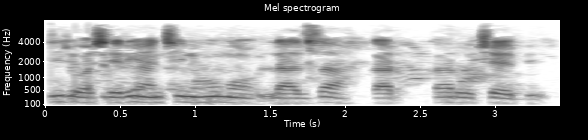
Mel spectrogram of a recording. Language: Swahili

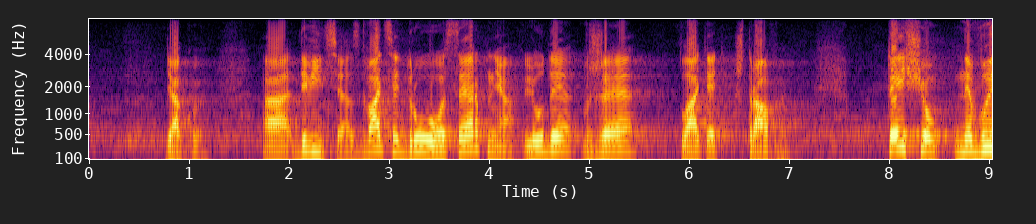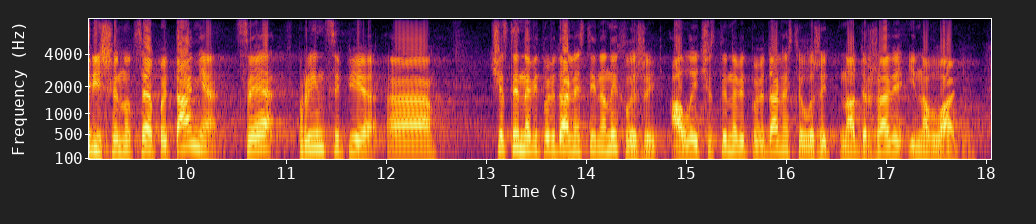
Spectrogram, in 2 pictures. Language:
Ukrainian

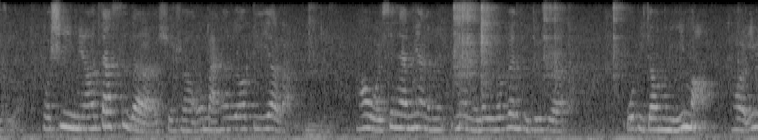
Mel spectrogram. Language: Chinese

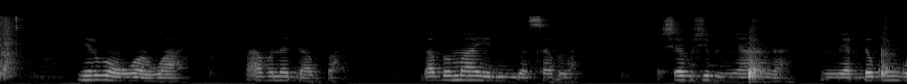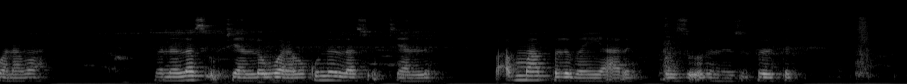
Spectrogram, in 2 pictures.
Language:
Dagbani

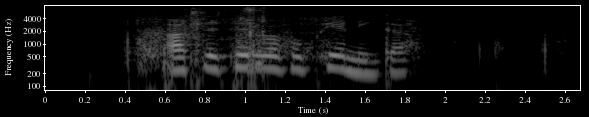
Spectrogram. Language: Icelandic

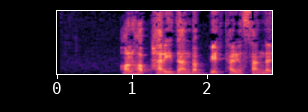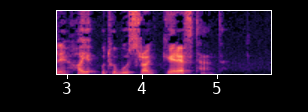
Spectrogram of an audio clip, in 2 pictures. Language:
Persian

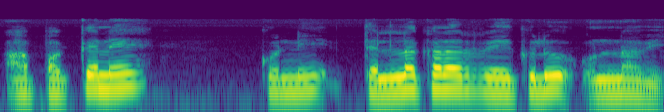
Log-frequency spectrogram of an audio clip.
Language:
Telugu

